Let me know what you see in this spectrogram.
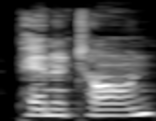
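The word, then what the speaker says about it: panettone: collection there's Cookies Cakes frostings mering an Italian penatone is that how you say it that bread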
